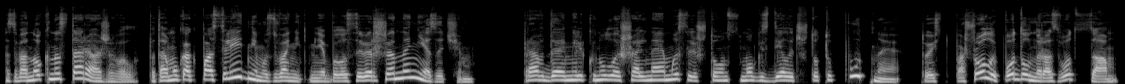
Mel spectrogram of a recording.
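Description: A woman narrating a first-person story aloud in an expressive, ironic manner. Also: lowish voice, moderate pace, no echo, clean studio sound.

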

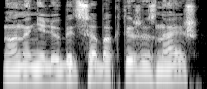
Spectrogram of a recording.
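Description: A man voicing a calm, evasive ex-husband in an audiobook, speaking in a soft, mild, placating tone. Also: lowish voice, brisk, no echo, clean studio sound, close to an everyday voice. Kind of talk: audiobook character voice.

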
